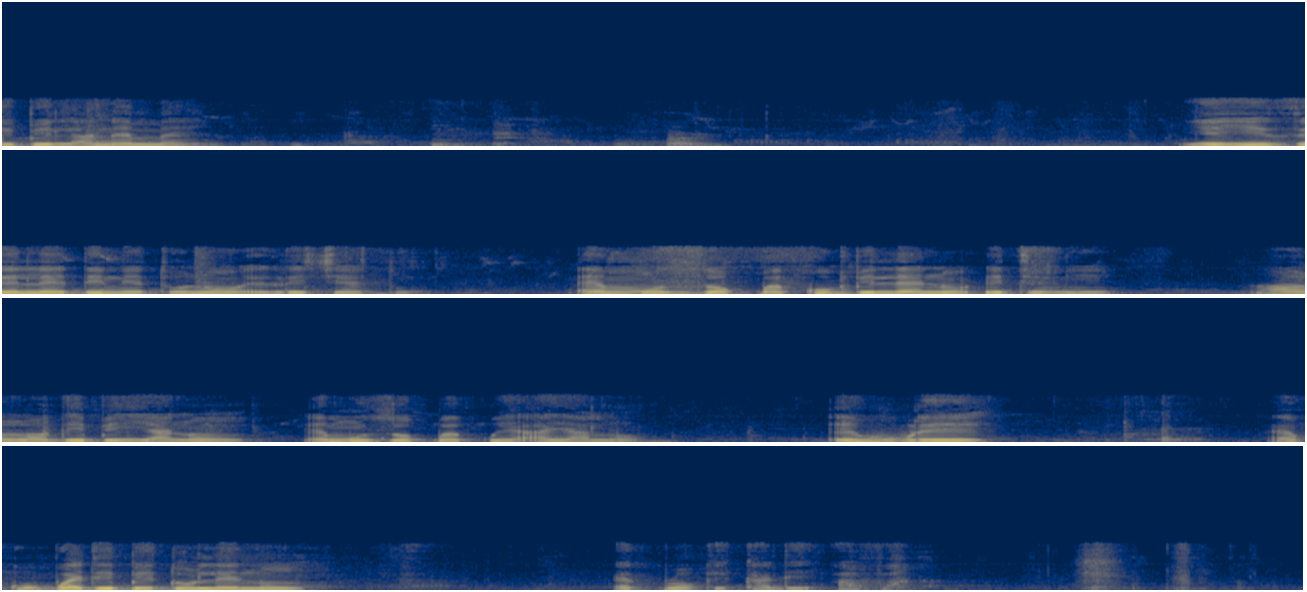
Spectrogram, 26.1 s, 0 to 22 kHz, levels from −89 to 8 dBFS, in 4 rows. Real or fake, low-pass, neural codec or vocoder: real; 7.2 kHz; none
